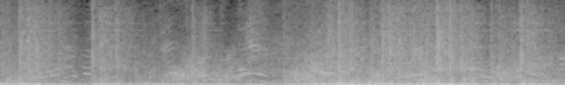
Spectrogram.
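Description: Explosions and clashing blows boom in a fast video game battle.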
